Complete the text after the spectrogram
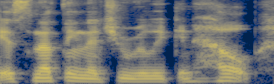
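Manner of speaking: ordinary talk, nothing marked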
